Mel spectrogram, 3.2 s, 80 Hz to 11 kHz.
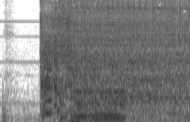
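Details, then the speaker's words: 2013 BMW X3, earlier crank-no-start, with original module refitted (new module not needed): engine fires at once, flares briefly, settles into steady even idle; normal start and idle. "you can hear, the engine sounds good. So this is the new module."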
